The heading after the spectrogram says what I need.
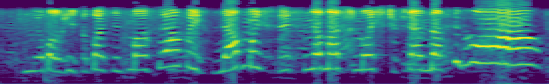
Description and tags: This is a sound a randomly made up and it reminds me of the holy movie of Alvin and the chipmunks. it's fun!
